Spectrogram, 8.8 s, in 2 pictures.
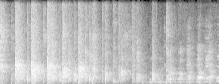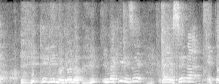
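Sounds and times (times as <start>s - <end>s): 
applause: 0.0s - 3.5s
laughter: 2.9s - 5.6s
speech: 4.8s - 8.7s.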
